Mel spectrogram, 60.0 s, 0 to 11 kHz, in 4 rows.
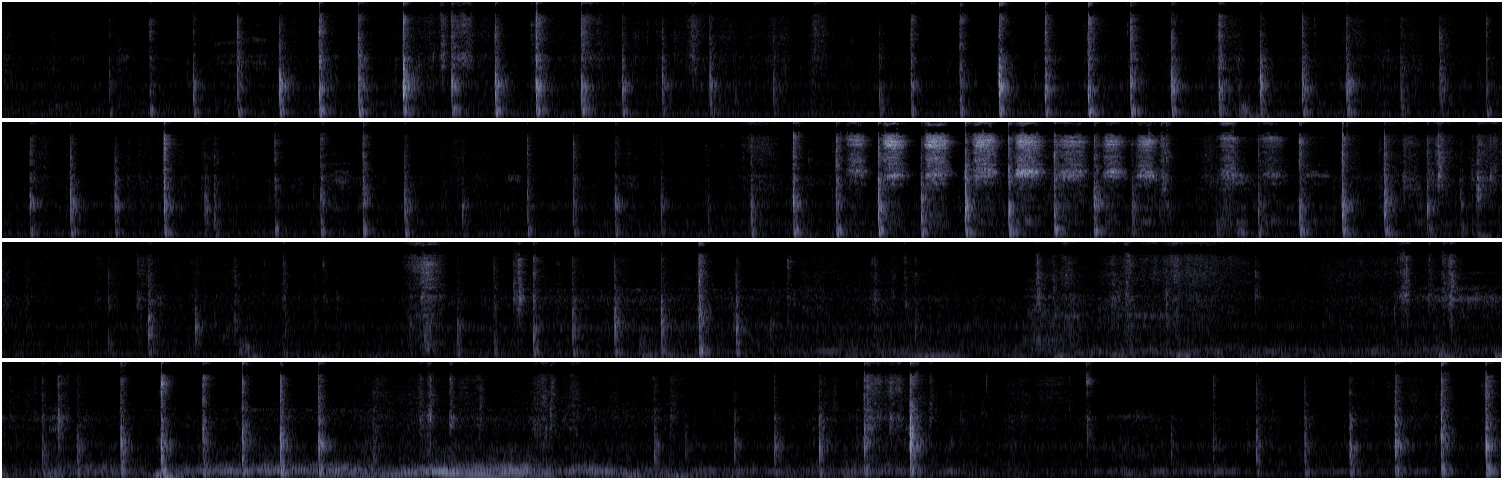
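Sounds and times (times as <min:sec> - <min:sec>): reflex ball punches slapping: 0:01.0 - 0:07.3, 0:08.7 - 0:26.5, 0:45.3 - 0:48.8, 0:57.1 - 0:59.9.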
